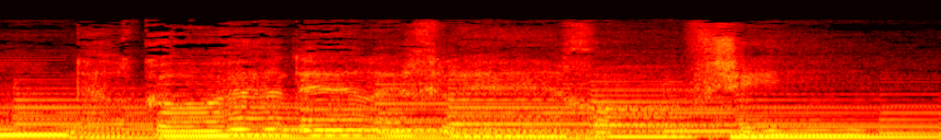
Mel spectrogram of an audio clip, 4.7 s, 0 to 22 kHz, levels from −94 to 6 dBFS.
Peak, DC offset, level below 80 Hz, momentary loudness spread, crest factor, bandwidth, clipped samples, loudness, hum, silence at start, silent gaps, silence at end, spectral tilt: -8 dBFS; under 0.1%; -32 dBFS; 5 LU; 14 dB; 12 kHz; under 0.1%; -22 LUFS; none; 0 s; none; 0 s; -7 dB/octave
